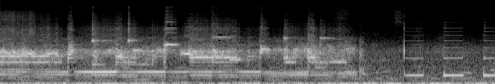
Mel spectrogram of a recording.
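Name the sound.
telephone keypad dialing tones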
